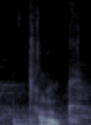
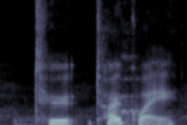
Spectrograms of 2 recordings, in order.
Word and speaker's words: toque: Wait, and what word are you wanting us to pronounce? Moi. It's in the T O Q U E. Toque. Oh. Toque.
